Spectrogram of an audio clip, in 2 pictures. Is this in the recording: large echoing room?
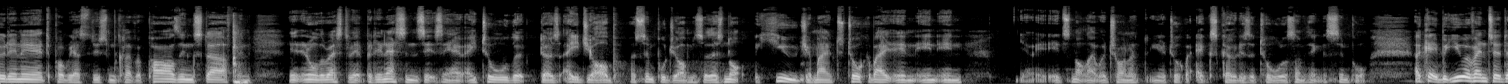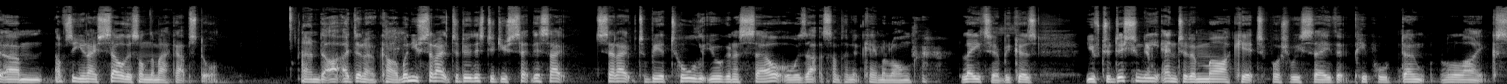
no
